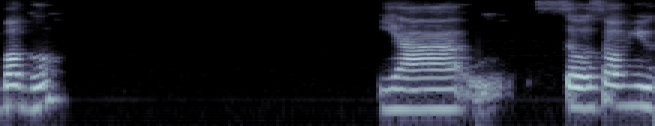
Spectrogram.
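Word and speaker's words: Boggle: Some of you guys are really good at those games, Scrabble and what we call Boogle, but it's really Buggle.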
